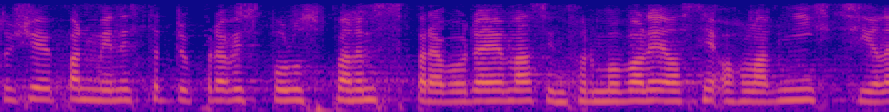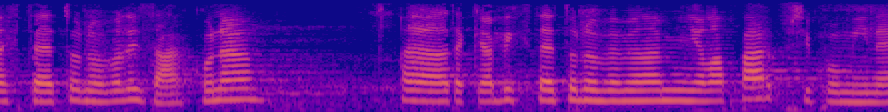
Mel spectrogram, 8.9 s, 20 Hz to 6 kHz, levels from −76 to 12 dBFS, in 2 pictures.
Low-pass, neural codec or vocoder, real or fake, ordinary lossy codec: 5.4 kHz; none; real; AAC, 24 kbps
